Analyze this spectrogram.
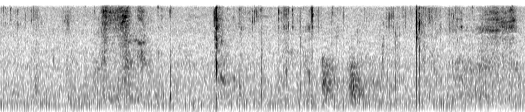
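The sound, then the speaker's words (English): Biting into homemade vegetable pops: faint crisp bites, a couple of sharper cracks, over a steady hiss. “I can guarantee you, no store-bought vegetable pops can be as tasty as this. Dear friends, but let's taste them.”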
